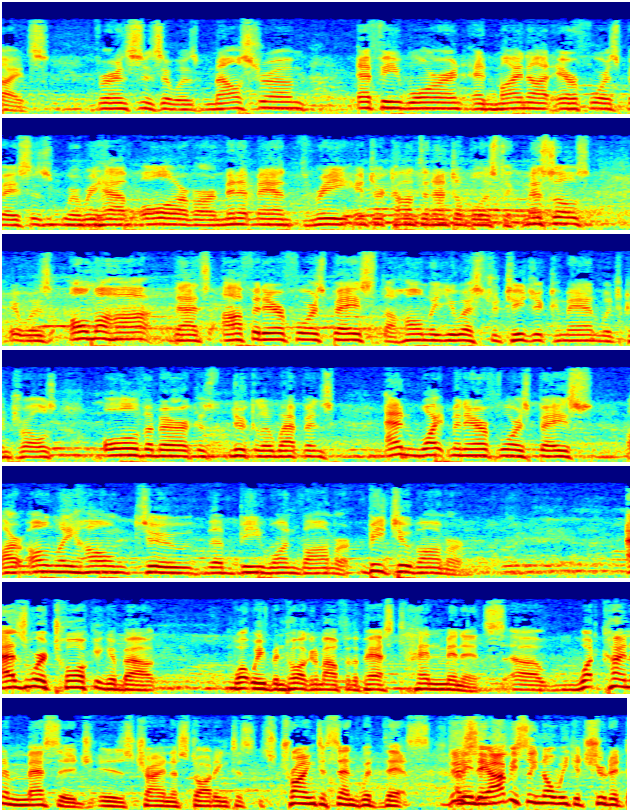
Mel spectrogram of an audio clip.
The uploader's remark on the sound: LIVE From CPAC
